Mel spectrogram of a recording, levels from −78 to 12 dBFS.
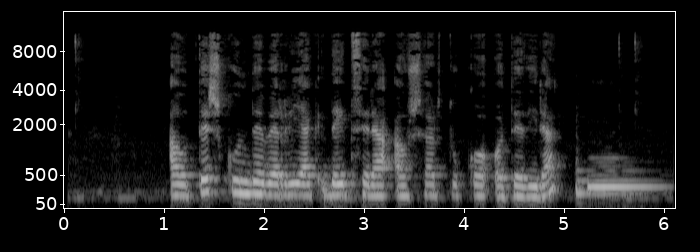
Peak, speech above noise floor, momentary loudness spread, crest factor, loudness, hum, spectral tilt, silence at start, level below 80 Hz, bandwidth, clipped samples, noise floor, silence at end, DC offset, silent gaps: -6 dBFS; 29 dB; 8 LU; 18 dB; -23 LUFS; none; -5 dB/octave; 0.15 s; -62 dBFS; 11.5 kHz; under 0.1%; -51 dBFS; 0.05 s; under 0.1%; none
